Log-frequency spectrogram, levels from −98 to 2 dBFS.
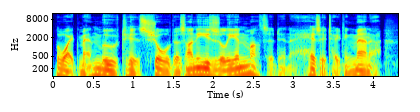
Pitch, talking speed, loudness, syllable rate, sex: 85 Hz, 180 wpm, -20 LUFS, 6.2 syllables/s, male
